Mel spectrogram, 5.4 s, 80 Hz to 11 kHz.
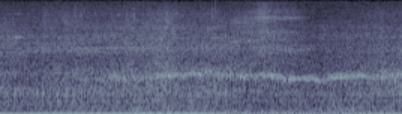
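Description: Honda Activa 125 scooter being ridden, its engine running under a heavy wind rumble on the microphone. From about a second and a half in, a thin whine wavers slightly in pitch.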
